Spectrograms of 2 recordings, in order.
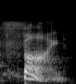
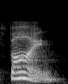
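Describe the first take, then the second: First: It is said in a nasty, angry tone. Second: It is said in a plain, neutral tone.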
